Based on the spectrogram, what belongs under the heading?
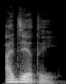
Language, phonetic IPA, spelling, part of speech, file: Russian, [ɐˈdʲetɨj], одетый, verb / adjective, Ru-одетый.ogg
- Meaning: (verb) past passive perfective participle of оде́ть (odétʹ); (adjective) dressed, clothed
